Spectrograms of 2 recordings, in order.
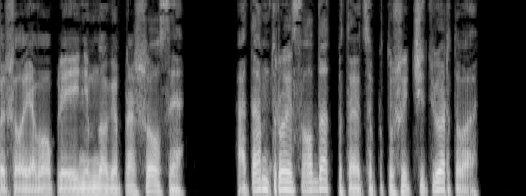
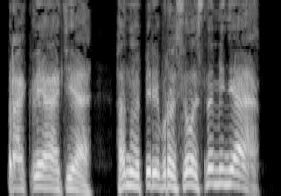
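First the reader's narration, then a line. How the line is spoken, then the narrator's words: Shouting. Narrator (Russian): Закричал один из тех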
